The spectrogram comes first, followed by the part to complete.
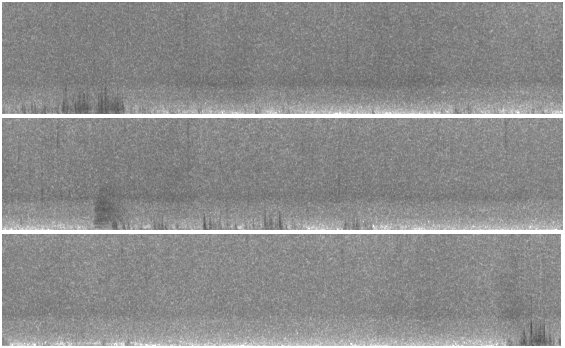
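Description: Typhoon wind and heavy rain: a steady hiss of rain, with strong gusts buffeting the microphone. The gusts are loudest in the first second and come again in several shorter bursts in the middle.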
